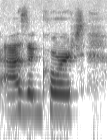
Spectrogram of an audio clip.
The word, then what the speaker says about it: Agincourt: The first one I'm going to talk about chronologically is Agincourt by Bernard Cornwell, or Agincourt. Apparently that's the way it's spelled in French and it's in France.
